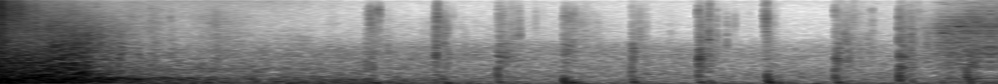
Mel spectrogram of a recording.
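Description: The Incendio fire spell in the Hogwarts Legacy video game opens with a loud whooshing burst that fades over about two seconds. A series of quieter, evenly spaced footstep-like taps follows.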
